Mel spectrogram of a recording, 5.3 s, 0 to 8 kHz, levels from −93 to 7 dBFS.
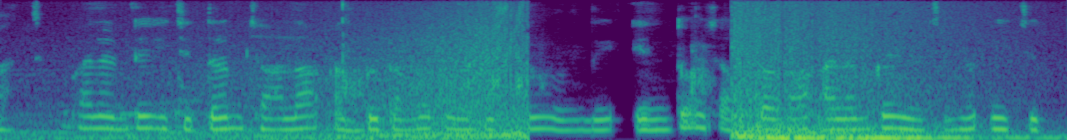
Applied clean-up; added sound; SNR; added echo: none; Explosion; -3 dB; none.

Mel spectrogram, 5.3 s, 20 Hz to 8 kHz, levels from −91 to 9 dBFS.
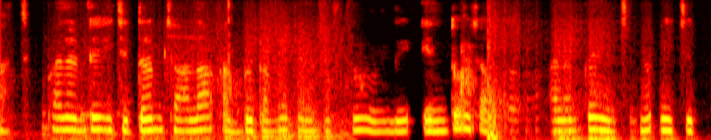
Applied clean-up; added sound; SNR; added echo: neural mask model RNNoise.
